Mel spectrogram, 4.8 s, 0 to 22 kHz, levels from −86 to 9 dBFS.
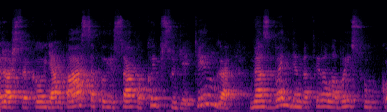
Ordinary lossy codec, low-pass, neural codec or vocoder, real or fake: Opus, 24 kbps; 19.8 kHz; none; real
